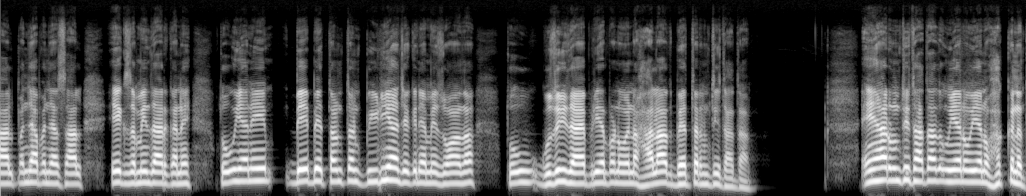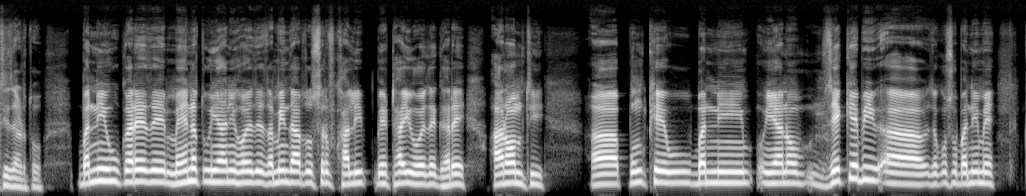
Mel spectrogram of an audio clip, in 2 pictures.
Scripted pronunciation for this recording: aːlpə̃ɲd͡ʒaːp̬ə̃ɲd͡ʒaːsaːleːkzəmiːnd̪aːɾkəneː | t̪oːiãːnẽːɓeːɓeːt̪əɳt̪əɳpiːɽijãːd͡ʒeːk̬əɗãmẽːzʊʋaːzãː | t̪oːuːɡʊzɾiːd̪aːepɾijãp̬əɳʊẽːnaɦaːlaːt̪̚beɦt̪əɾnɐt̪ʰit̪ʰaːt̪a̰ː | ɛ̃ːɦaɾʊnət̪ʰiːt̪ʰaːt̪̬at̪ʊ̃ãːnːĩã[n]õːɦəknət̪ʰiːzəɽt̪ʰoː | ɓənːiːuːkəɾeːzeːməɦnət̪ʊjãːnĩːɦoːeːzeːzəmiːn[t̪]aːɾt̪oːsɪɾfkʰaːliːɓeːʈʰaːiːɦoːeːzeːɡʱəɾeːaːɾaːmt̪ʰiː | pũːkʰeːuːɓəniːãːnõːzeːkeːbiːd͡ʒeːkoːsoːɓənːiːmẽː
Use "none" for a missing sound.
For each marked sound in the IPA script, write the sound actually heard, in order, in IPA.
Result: n, d̪

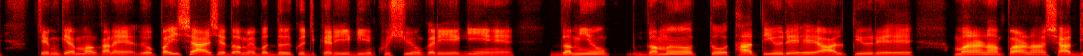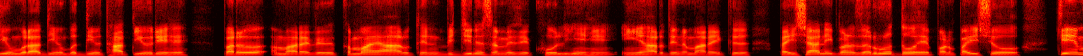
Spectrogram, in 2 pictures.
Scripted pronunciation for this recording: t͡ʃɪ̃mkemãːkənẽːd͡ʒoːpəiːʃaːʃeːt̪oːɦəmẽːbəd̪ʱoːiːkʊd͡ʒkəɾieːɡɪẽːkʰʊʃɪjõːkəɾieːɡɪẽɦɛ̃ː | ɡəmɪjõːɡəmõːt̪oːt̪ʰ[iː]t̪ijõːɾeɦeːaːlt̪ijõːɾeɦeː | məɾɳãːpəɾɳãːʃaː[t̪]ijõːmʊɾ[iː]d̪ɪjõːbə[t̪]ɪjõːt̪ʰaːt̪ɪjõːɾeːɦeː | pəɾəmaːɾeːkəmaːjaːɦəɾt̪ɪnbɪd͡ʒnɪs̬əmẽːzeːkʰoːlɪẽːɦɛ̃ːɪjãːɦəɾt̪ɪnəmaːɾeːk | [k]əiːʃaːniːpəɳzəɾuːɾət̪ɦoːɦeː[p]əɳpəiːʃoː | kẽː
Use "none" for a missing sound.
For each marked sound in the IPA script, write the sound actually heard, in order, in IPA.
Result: aː, d̪, aː, d̪, p, p

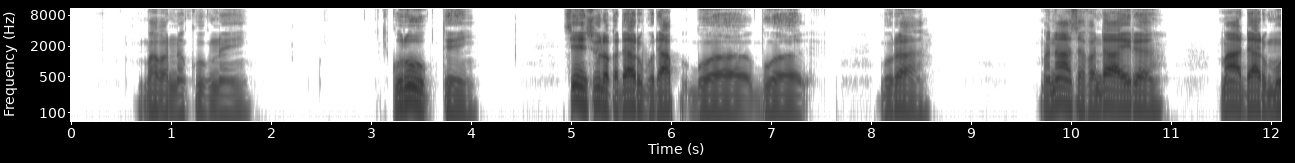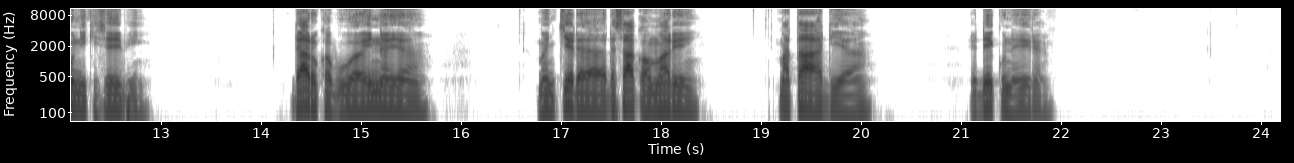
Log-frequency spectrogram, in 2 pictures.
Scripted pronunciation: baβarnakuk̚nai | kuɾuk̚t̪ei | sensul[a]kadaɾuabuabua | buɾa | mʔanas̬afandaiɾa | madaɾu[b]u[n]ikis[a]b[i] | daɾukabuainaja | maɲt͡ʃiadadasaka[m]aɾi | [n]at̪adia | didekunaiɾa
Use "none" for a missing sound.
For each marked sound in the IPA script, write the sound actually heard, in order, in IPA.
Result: a, m, n, e, i, m, m

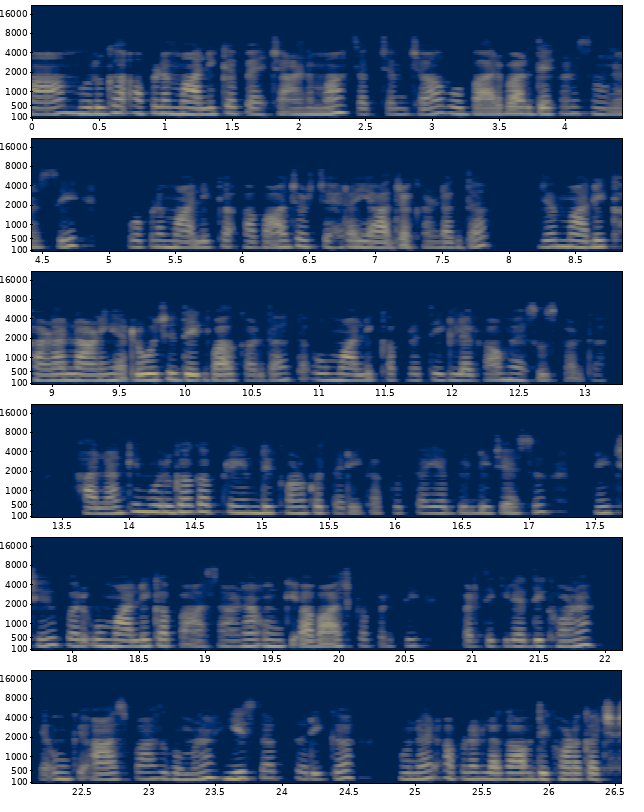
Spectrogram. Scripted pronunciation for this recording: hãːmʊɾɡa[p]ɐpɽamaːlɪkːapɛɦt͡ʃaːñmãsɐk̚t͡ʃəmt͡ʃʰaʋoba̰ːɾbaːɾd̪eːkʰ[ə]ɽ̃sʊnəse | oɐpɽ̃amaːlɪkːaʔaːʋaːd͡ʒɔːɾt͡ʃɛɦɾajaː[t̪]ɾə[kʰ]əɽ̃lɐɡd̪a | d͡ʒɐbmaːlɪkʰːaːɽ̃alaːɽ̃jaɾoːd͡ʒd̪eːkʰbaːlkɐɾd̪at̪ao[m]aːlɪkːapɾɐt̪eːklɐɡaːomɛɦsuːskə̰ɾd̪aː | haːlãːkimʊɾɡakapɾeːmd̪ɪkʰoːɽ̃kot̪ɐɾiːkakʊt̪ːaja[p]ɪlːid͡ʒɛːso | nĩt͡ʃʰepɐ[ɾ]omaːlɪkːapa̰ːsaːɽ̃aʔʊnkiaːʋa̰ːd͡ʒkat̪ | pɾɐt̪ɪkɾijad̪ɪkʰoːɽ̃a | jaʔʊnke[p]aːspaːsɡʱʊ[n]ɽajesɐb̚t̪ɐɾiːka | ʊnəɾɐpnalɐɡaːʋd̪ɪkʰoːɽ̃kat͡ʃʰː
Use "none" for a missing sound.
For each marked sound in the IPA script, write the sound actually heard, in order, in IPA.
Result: ʔ, ə, d̪, kʰ, m, b, ɾ, ʔ, m

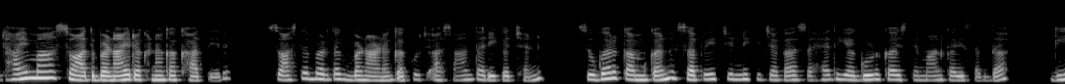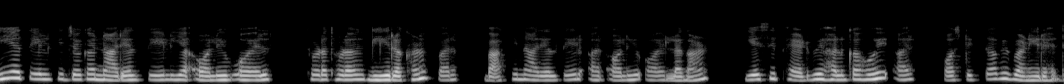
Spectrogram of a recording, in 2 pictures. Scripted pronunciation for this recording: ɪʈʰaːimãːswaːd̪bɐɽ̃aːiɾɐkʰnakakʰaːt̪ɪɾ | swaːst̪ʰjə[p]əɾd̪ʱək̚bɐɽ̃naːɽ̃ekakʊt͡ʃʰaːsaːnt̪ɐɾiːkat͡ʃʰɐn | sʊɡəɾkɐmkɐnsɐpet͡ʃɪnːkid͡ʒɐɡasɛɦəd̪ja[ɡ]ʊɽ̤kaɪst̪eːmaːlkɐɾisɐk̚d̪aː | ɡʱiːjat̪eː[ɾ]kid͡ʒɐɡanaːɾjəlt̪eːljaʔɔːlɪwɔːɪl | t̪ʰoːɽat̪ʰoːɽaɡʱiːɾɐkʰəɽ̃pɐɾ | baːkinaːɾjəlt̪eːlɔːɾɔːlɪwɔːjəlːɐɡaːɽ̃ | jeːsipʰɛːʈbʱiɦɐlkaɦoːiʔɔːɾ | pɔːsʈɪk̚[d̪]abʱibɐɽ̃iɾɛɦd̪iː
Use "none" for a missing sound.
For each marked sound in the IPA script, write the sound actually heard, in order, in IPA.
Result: b, ɡ, l, t̪

